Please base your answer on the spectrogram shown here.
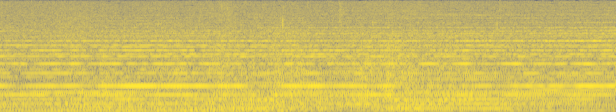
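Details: Dark, sustained background music with low droning tones and steady layered chords; no animal voices can be picked out.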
